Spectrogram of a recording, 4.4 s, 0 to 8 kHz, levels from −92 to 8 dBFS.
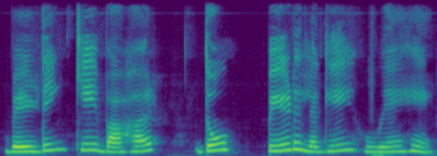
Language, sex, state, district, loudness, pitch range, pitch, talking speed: Hindi, female, Madhya Pradesh, Bhopal, -15 LUFS, 250-320 Hz, 275 Hz, 110 wpm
